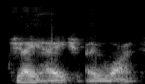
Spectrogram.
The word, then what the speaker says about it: Joy: But basically, the name is Joy, Jhoy. That's how you pronounce it.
